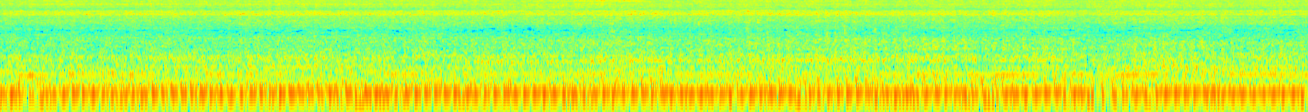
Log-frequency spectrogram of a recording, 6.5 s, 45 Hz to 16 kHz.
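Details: 350 small-block on an engine run stand with an electric fuel pump, during break-in: a steady, even low rumble with no knocks or misses at a smooth idle; it sounds healthy.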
